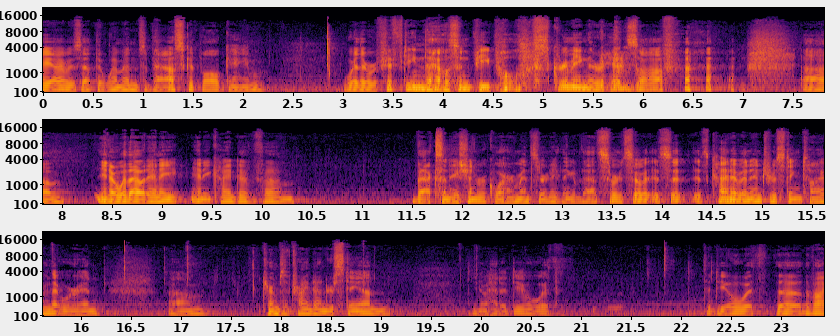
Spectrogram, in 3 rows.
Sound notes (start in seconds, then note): 5.5 laughter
